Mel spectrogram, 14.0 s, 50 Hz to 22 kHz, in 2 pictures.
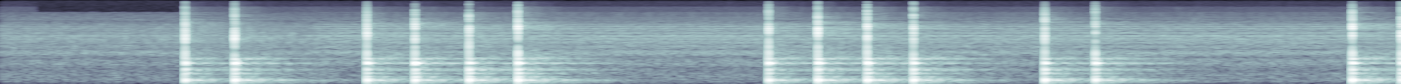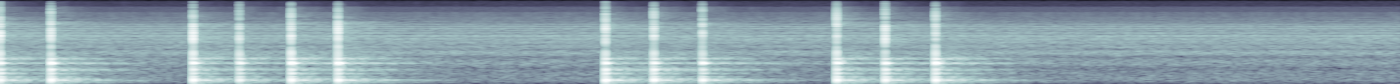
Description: Tap code, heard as knocks on wood, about 4 knocks a second, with room echo. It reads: IRON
